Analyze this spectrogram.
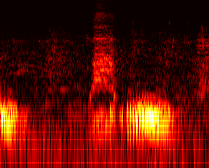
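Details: Pigeon at a pigeon coop giving two low, soft, rolling coos, one at the start and a longer, louder one about two seconds in. A brief rustling burst falls between them.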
